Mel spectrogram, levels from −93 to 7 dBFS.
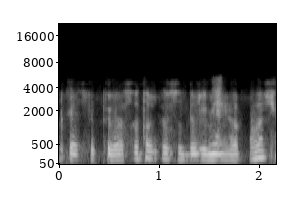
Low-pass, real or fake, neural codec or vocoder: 5.4 kHz; fake; codec, 16 kHz, 2 kbps, FreqCodec, smaller model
